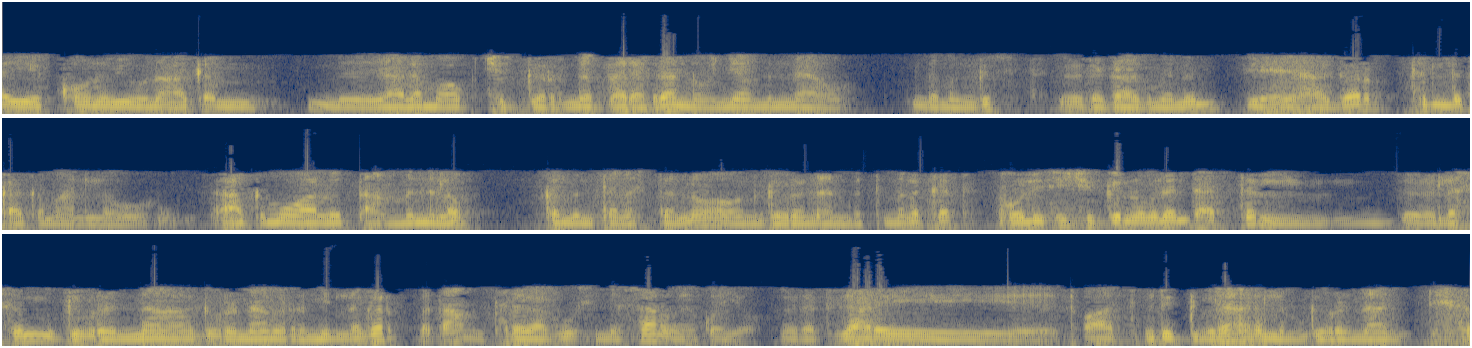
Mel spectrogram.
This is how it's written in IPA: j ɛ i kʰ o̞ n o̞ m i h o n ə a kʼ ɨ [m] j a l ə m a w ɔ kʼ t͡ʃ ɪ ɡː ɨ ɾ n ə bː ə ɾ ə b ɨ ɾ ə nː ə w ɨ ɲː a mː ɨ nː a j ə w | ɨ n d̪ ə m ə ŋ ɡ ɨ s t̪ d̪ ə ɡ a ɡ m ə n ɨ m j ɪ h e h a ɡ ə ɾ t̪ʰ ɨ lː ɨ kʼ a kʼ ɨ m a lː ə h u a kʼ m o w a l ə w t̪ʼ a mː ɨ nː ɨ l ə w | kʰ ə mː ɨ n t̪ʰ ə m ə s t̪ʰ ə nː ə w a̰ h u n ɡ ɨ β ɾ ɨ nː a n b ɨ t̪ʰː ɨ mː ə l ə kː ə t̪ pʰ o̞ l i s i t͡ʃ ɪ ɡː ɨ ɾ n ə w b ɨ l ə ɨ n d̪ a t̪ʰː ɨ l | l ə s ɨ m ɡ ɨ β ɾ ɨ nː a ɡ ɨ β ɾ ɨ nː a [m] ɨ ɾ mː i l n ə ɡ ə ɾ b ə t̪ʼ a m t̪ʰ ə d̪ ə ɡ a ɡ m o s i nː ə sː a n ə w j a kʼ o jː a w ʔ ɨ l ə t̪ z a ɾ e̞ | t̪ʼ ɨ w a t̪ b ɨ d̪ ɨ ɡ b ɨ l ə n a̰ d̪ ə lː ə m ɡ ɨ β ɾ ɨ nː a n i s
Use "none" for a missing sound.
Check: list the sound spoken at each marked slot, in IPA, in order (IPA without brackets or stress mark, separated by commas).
m, m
